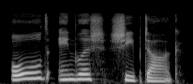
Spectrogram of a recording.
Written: old english sheepdog

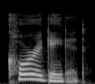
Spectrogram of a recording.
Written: corrugated

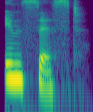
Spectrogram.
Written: insist

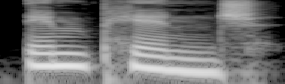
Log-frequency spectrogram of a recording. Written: impinge

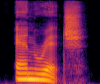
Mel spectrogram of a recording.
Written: enrich

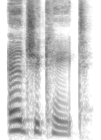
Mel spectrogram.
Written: educate

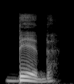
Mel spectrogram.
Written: bib

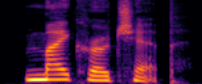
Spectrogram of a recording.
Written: microchip

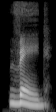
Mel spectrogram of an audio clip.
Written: vague

